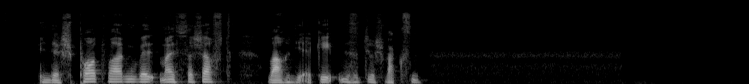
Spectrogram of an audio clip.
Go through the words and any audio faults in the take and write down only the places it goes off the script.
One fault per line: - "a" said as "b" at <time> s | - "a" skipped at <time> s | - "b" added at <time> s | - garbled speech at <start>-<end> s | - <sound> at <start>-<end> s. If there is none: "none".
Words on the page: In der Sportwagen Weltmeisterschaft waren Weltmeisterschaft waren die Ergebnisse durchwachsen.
- "Weltmeisterschaft waren" skipped at 3.0 s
